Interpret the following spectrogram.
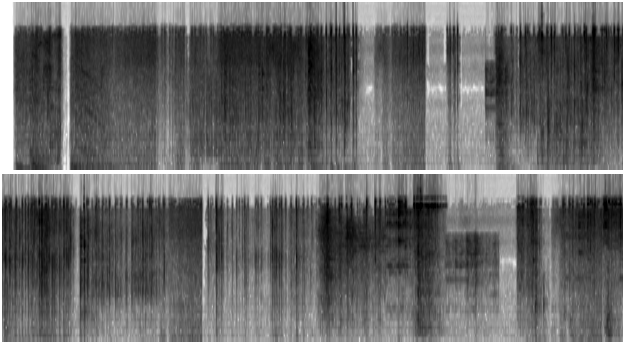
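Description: Crackling, hissing static effects in choppy stretches, cut off abruptly several times by brief silent dropouts, as in a glitching old TV signal.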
